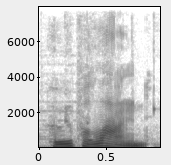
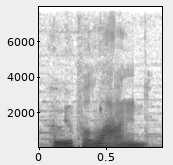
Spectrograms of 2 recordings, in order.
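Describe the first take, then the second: No difference in how they are said.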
